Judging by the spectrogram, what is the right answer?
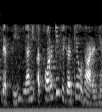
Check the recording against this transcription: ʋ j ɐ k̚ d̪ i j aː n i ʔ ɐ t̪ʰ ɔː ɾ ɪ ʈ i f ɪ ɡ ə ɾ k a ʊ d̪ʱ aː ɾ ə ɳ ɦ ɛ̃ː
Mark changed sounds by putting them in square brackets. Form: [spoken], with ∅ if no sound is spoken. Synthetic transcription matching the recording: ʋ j ɐ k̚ [t̪] i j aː n i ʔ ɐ t̪ʰ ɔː ɾ ɪ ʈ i f ɪ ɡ ə ɾ k [e] ʊ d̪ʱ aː ɾ ə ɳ ɦ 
